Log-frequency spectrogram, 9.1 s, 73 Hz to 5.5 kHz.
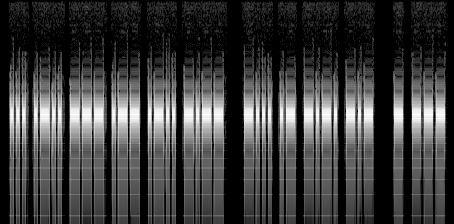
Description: Morse code, heard as a keyed tone, about 20 wpm, 600 Hz. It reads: SLOWLY BACK TO
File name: the old man and the sea part 2 20wpm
